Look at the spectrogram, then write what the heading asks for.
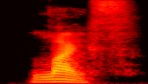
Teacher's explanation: the tongue touches the alveolar ridge, but the tongue becomes flat, which allows air to pass by both sides. A better word for flat is lateral, which is why it is an alveolar and a lateral approximant. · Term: alveolar lateral approximant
